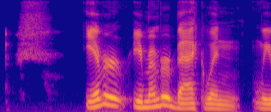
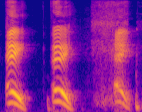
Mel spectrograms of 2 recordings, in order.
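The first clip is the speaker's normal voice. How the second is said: high, loud mock holler; old porch guy; 13 semitones higher, 10 dB louder than usual. Old guy telling you to leave, imitated holler. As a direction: imitate an old man yelling off trespassers. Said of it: "the old guy on ... his front porch telling you to leave".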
